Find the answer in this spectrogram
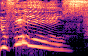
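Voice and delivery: very loud villain cry, "fools" drawn out. Joking that Cronus has become a cartoon villain: Cronus as a Disney villain. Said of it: "Cronus has officially become a Disney villain".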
